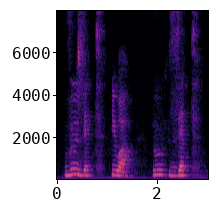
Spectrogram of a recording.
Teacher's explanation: because vous ends in a consonant and it begins with a vowel, what we do, we link the sounds of these with a Z sound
